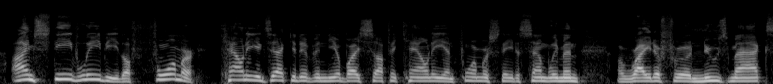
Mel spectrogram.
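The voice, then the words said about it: Brooklyn accent. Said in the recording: “this Brooklyn accent”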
